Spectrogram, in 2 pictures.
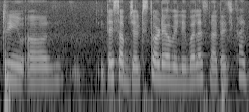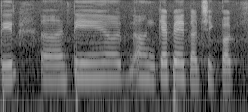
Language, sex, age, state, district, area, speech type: Goan Konkani, female, 30-45, Goa, Quepem, rural, spontaneous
